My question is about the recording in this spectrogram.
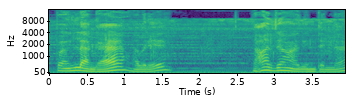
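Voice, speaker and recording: A man's voice: medium pitch, a little slow, warm tone, soft background music. A man giving reaction commentary, exclaiming often to his viewers. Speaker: video reactor.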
